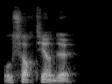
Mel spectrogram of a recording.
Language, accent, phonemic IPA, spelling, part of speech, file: French, France, /o sɔʁ.tiʁ də/, au sortir de, preposition, LL-Q150 (fra)-au sortir de.wav
- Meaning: at the end of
